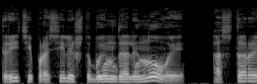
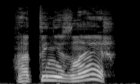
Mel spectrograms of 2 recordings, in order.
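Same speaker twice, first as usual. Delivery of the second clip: gleeful, gossipy surprise, higher and slower; 6 semitones higher, 3 dB louder than usual. Senka answers Misha's puzzled questions, with gleeful gossipy surprise. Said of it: "С радостным удивлением сплетника".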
